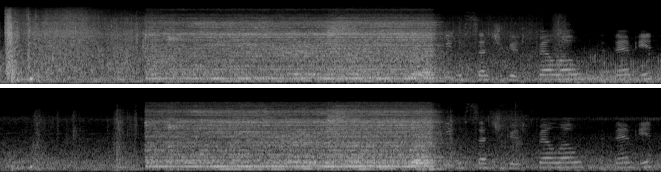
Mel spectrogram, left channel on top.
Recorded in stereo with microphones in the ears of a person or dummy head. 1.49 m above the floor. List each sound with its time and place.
1.4 s an alarm: centre (ahead or behind), 4 m
4.4 s a woman speaking: 15° left (ahead or behind), 0.6 m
